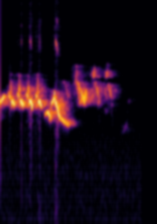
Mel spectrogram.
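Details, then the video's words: Purple Finch song fragment: fast chattering warble that slides down, then a higher, brighter run of quick notes, fading out after about one second. "Purple Finch Song! Purple Finch Call! Purple Finch! -Camachuelo Purpúreo Canto- Haemorhous Purpureus"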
